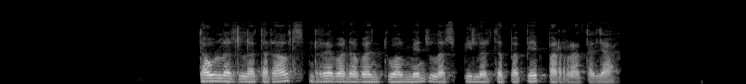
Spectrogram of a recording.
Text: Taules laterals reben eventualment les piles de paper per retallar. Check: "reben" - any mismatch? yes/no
no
